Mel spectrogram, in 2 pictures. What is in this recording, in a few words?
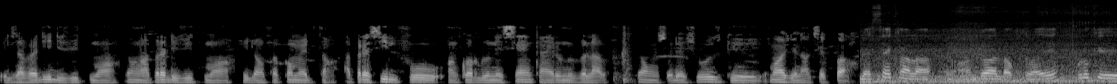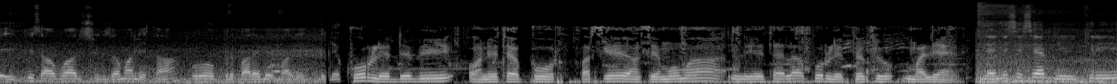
REACTION VOX POP FR; sahel; studiotamani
